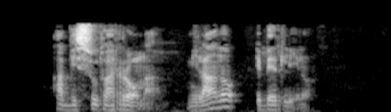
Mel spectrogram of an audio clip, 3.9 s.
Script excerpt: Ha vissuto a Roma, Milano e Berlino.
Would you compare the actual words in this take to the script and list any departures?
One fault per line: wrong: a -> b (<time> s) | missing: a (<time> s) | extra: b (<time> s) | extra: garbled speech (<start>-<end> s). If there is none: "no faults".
no faults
